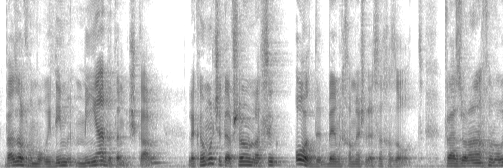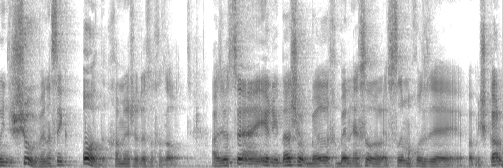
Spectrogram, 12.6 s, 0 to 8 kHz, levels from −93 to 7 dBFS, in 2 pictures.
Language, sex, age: Hebrew, male, 20-39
